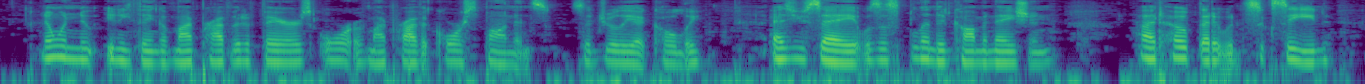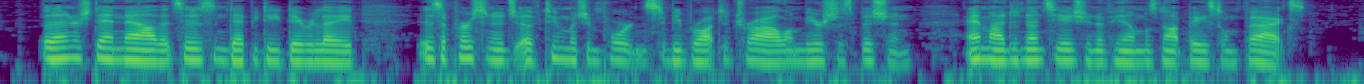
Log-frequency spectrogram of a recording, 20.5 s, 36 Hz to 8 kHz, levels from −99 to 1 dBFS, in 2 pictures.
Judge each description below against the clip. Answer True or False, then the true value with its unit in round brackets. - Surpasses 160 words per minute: True (190 wpm)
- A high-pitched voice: False (160 Hz)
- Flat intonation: True (2.2 semitones)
